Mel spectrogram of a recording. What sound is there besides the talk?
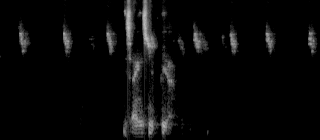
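birds chirping and singing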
